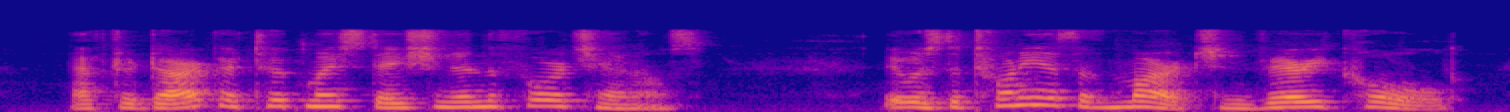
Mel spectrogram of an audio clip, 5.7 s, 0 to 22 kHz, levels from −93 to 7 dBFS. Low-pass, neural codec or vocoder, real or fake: 7.2 kHz; none; real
